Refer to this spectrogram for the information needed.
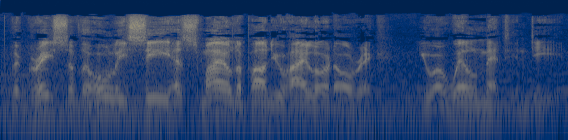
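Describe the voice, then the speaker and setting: A man's voice: mid-range voice, moderate pace, over music, close to an everyday voice. A man voicing a courtly male envoy of an allied army, speaking formally in a game cutscene.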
